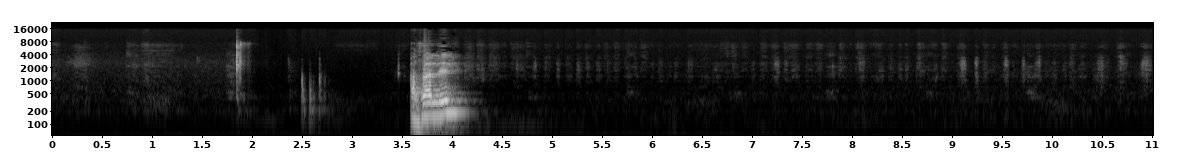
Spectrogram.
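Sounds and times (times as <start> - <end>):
pencil scratching on paper: 3.7 - 11.0.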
